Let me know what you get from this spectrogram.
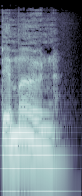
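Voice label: "bemoan", British English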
